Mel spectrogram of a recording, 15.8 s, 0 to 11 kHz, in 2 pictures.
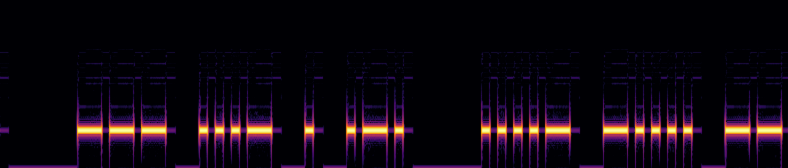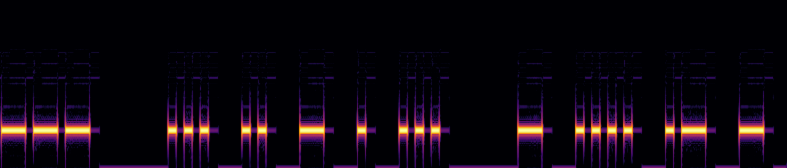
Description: Morse code, heard as a keyed tone, about 15 wpm, spaced as for 13 wpm, 750 Hz. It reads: OVER 460 SITES THAT
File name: cwa / W1AW-Level2 / 13WPM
